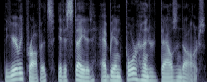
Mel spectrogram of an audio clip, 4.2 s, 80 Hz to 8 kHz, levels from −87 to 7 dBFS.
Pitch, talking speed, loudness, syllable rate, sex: 115 Hz, 175 wpm, -18 LUFS, 4.7 syllables/s, male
